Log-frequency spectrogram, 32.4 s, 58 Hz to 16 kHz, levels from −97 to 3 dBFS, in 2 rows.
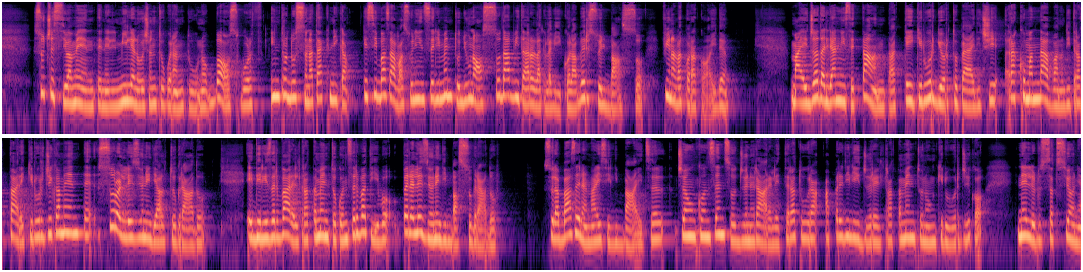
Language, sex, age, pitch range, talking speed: Italian, female, 20-39, 190-245 Hz, 135 wpm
